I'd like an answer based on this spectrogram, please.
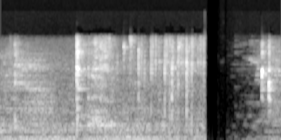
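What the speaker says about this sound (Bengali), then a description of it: "শুকনা মরিচ ভাজি করতেছি" Dried red chilies frying in a pan, giving a close, steady sizzle with occasional scrapes and clinks of stirring. The sizzle breaks off briefly near the end, then resumes.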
